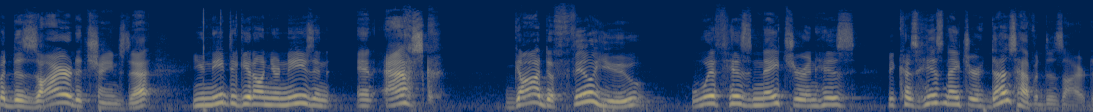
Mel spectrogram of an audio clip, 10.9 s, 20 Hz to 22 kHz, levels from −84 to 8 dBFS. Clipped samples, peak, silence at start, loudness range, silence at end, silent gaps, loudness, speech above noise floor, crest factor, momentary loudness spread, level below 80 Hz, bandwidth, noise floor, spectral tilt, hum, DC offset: under 0.1%; -10 dBFS; 0 s; 3 LU; 0.1 s; none; -28 LUFS; 36 dB; 20 dB; 13 LU; -60 dBFS; 18.5 kHz; -64 dBFS; -4.5 dB/octave; none; under 0.1%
